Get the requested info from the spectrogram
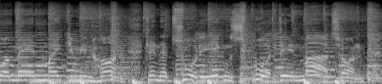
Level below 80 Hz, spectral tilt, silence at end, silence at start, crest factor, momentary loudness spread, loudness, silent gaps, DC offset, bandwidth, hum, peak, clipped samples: -24 dBFS; -5 dB/octave; 0 s; 0 s; 12 dB; 3 LU; -14 LUFS; none; under 0.1%; over 20 kHz; none; 0 dBFS; under 0.1%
